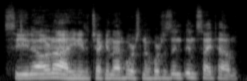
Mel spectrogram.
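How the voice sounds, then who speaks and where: A gruff, bossy town guard, as a man puts him on in a tabletop game, barking curt orders in a raised, higher voice. He sounds impatient and commanding. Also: little pitch movement, a little fast, a bit bright, no room sound, studio quality, natural voice. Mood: stern. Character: stern male town guard.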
